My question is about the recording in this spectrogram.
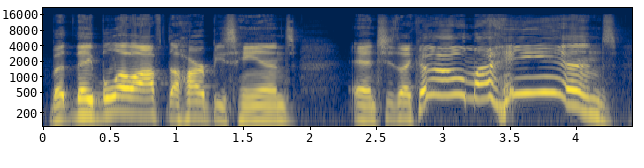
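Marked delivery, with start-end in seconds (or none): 2.8-4.3 high, loud, hammed-up cry of pain. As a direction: yelp as if your hands were just blown off. Harpy's hands blown off.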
